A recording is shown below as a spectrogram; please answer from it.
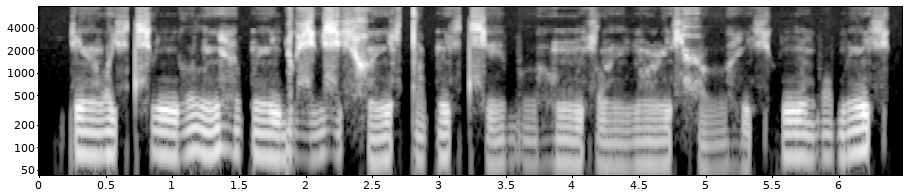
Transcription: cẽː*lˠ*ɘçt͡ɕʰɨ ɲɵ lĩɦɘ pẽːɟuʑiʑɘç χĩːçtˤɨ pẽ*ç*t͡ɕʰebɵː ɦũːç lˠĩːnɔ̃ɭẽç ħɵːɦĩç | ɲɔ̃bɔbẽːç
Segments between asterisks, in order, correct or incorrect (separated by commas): correct, correct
